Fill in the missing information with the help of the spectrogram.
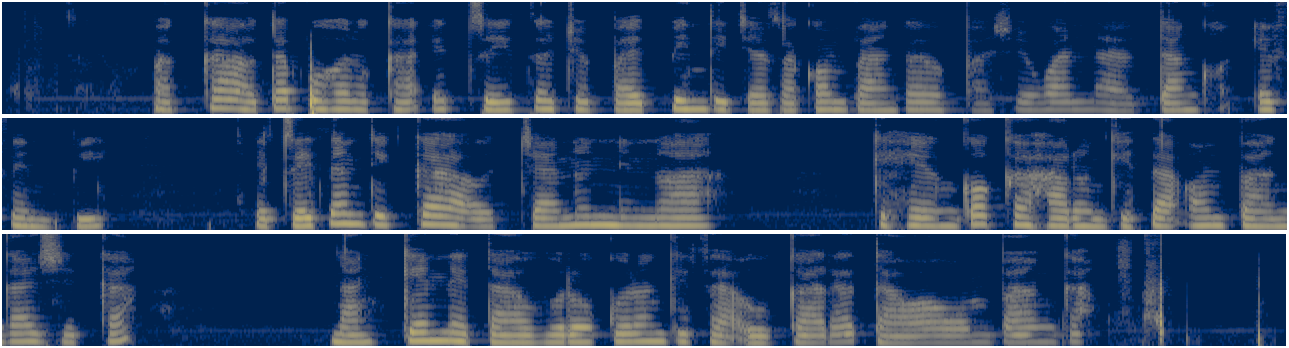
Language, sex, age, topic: Oshiwambo, female, 25-35, finance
